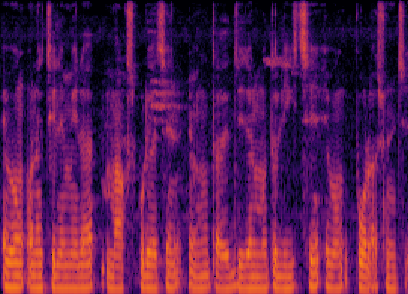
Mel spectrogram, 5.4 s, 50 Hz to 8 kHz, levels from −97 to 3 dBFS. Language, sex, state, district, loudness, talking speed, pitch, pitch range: Bengali, male, West Bengal, Dakshin Dinajpur, -31 LUFS, 165 wpm, 120 Hz, 115-125 Hz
